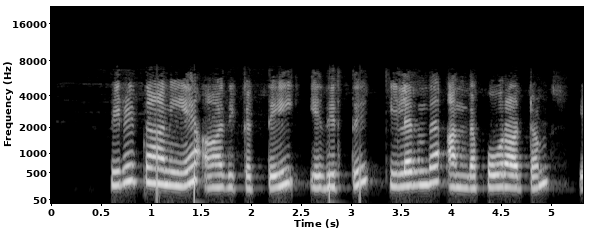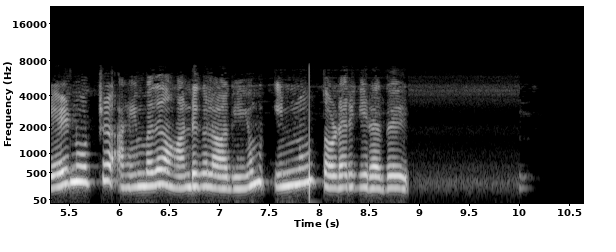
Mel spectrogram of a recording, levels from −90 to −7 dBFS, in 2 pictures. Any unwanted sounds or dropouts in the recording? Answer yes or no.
no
